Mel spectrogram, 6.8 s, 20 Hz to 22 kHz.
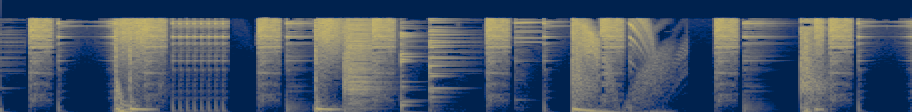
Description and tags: Yes. They are the glitchy bells
8-bit, awesome, chords, digital, drum, hit, loop, loops, music, samples, synth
